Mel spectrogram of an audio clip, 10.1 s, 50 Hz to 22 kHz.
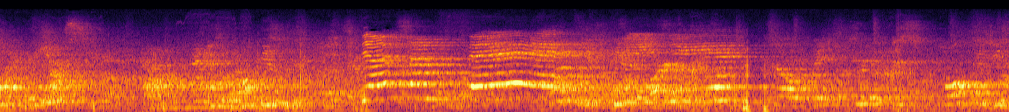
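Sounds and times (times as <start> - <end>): voices in a large hall: 0.0 - 10.0.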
